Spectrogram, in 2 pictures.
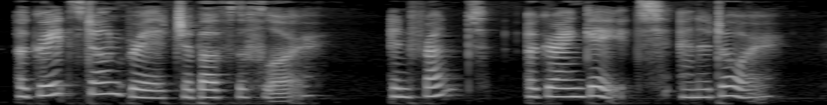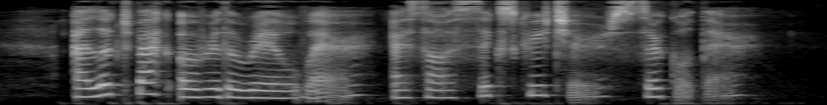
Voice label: Poetry; Six Creatures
